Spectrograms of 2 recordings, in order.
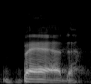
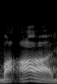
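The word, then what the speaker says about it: בד: The Hebrew word for alone is bad. And it's spelled the same, and it's pronounced the same. I thought, oh, okay, it's B-A-D. Like, I clicked on the pronunciation, it'll do like the audio thing, and I was like, oh, it's probably something fancy like ba'ad or something. No, it's just bad.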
